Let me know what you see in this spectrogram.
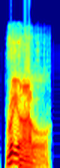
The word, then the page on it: riyal: British English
